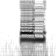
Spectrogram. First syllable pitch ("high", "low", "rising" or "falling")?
low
